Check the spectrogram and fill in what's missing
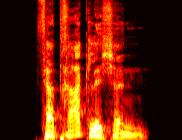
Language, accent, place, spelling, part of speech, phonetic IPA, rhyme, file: German, Germany, Berlin, vertraglichen, adjective, [fɛɐ̯ˈtʁaːklɪçn̩], -aːklɪçn̩, De-vertraglichen.ogg
- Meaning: inflection of vertraglich: 1. strong genitive masculine/neuter singular 2. weak/mixed genitive/dative all-gender singular 3. strong/weak/mixed accusative masculine singular 4. strong dative plural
